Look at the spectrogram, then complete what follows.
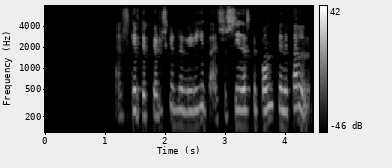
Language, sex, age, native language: Icelandic, female, 50-59, Icelandic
